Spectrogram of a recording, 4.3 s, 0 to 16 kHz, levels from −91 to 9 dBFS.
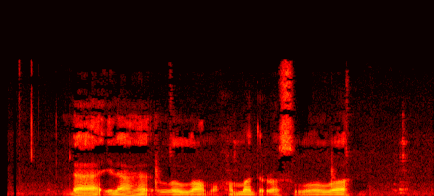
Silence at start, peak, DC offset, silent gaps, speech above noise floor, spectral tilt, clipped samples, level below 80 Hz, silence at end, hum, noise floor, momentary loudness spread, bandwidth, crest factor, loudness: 0.65 s; -10 dBFS; under 0.1%; none; 25 dB; -5.5 dB/octave; under 0.1%; -54 dBFS; 0.25 s; none; -53 dBFS; 8 LU; 11.5 kHz; 18 dB; -28 LUFS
